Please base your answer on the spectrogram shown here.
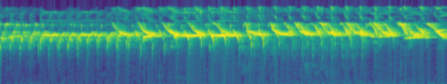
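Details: Male canary training song: a fast run of buzzy repeated notes, about three to four a second, climbing into higher, sharper upslurred trills and ending on a thin steady whistle.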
